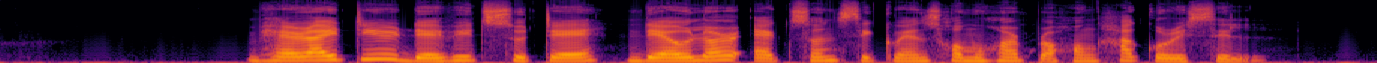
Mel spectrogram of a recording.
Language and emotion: Assamese, neutral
